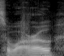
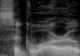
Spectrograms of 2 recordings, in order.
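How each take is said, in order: First: "saguaro" as sa-WAR-o, g silent; silent-g pronunciation. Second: "saguaro" with a hard g, sa-GWAR-o; spelling pronunciation. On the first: Traveler showing how it is pronounced, "saguaro" said as sa-WAR-o. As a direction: glide over the g in "saguaro" with a w. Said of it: "I think it's pronounced saguaro". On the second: Traveler showing how it is spelled, "saguaro" said with a hard gw. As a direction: sound the written g in "saguaro". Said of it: "It's spelled saguaro". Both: Shown as a demonstration.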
